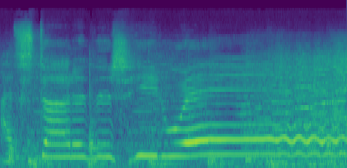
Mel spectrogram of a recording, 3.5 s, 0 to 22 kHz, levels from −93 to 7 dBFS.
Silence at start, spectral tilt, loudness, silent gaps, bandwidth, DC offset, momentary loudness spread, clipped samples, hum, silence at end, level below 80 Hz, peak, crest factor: 0 s; -3.5 dB/octave; -18 LUFS; none; 13 kHz; under 0.1%; 8 LU; under 0.1%; none; 0 s; -44 dBFS; -4 dBFS; 14 dB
